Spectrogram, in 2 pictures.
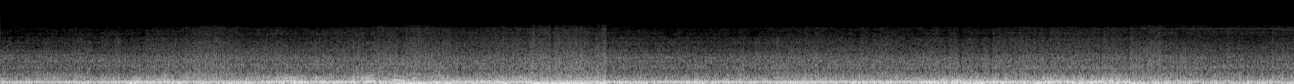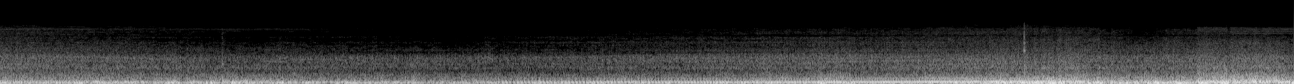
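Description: A motorcycle engine hums steadily while riding along.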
